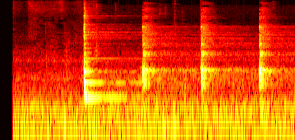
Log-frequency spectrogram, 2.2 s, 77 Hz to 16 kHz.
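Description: Four-beat count-in at 137 BPM: four short wood-block-like metronome clicks, evenly spaced, each with a brief ring.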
